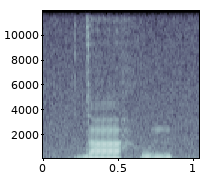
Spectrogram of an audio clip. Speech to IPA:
daː˧ hu˧n

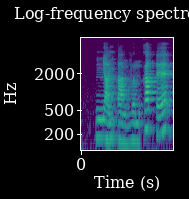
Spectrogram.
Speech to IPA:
ɲa˨˩˦j ʔa˨˩ŋvə˨˩m ka˦˥t̚ʔɛ˧˥

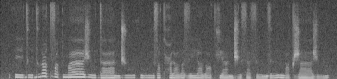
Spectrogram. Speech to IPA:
θeːdɘːdɯːtˤzetˤ maːʒɘː daːnd͡ʒuː θuβɯzetˤ ħɘːðˤɘ zeː ðˤɯːtˤxʲaːnd͡ʒɘsa sɘːnzɘːŋɘːtˤ ʒaːʒɯː

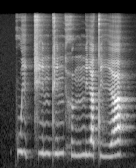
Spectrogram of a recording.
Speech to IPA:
kwi˥˩ʔt͡ɕi˦˥ndi˦˥nhɯ˩˦ŋ ni˧a̯ti˩˦a̯

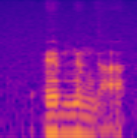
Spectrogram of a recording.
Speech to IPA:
ʔɛbnəŋɡa̰

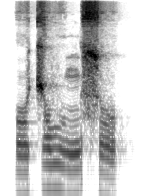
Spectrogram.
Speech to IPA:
oː˨t͡ʃo˦βu˨ŋʊ˦ so˨

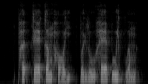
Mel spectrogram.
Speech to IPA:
pʰɐ˧t̚kɛː˧kɐ˥mhɔː˨j | pɵ˨ɥluː˧hɛː˧puː˥j kʷɐ˧m

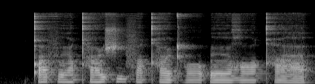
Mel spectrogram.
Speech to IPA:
qʼœfœːqʰə˞ʃi faqʰə˞ɖʱɔː ʔœːʁɔː qʰa

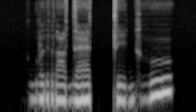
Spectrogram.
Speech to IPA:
ɡʷirɑdæ tːiɡʱu

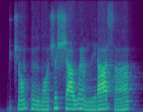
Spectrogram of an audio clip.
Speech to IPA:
t͡ʃɔ̃˨˦ kʷũ˨ɡ͡bɔ̃˨ʃə˦ ʃaː˧wɛ̃˦˨mi˨ ɾaː˦sã˨˦

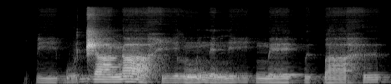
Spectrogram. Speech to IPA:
k͡piː˨ɓu˨˦ d͡ʒaː˧ŋaː˦˨ hiː˧lũ˨˦ne˧ niː˧ | meː˨ k͡pɨ˨ɡ͡baː˨ hɨ˧

